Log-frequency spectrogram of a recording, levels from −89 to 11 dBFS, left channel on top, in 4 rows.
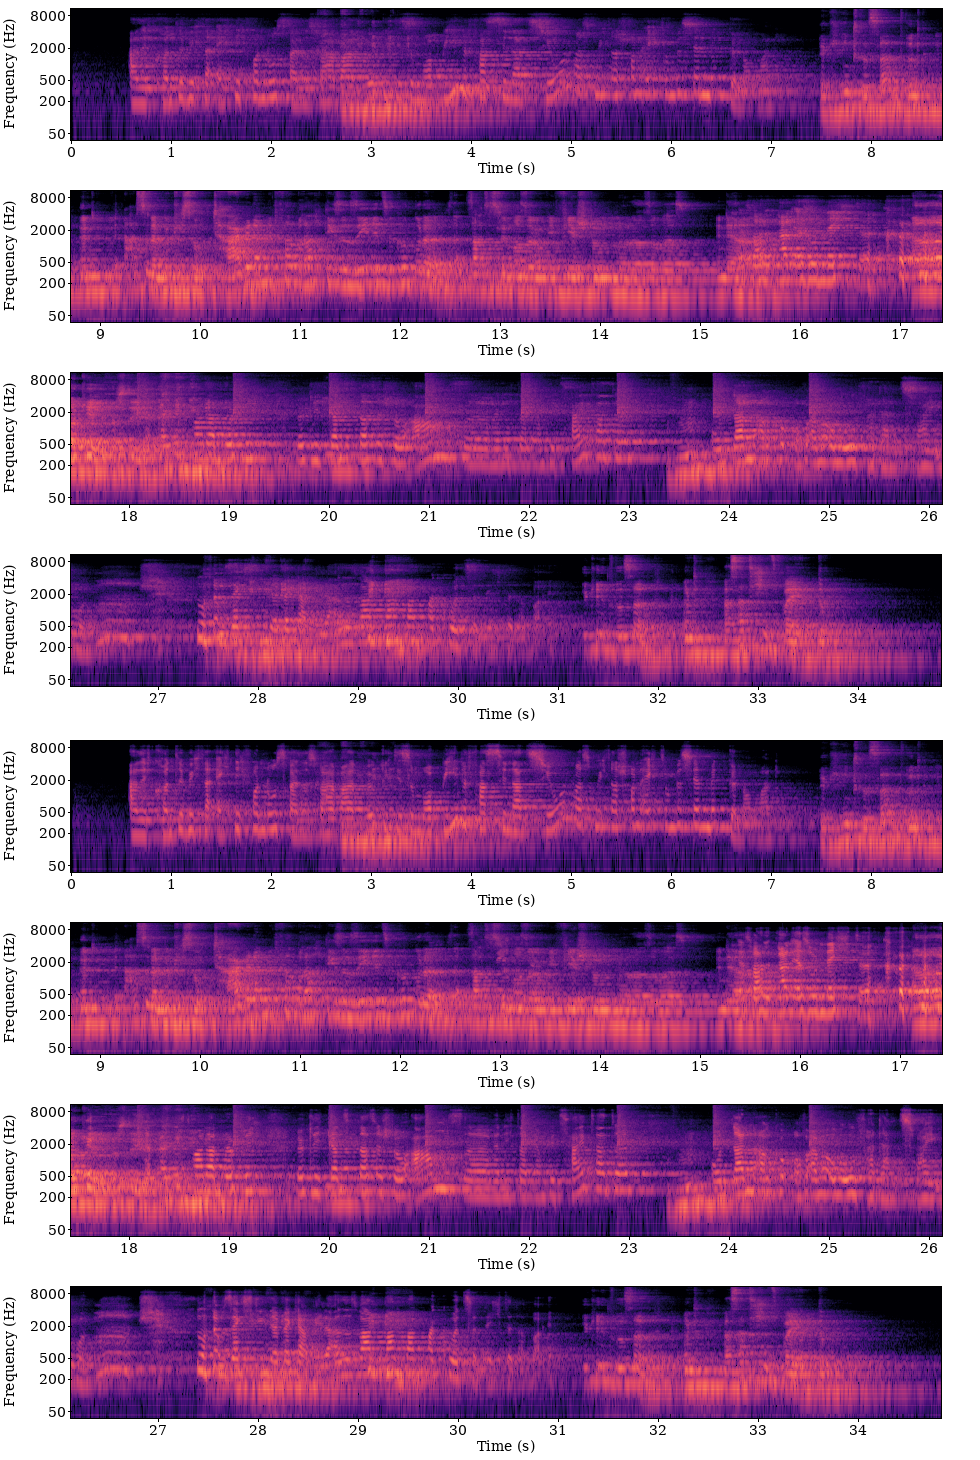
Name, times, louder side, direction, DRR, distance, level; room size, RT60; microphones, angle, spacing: voice 1, 0.6-7.0 12.3-12.4 12.9-13.4 13.9-14.1 15.4-17.6 18.0-23.3 23.8-29.6 29.9-30.8, right 2 dB, 55° right, 4 dB, 1.1 m, -28 dB
voice 2, 2.4-3.4 7.5-14.8 15.2-15.7 17.1-18.8 19.9-20.1 23.5-23.7 28.2-28.3 29.1-29.5 31.2-33.7, equal, 25° left, -2 dB, 2.6 m, -26 dB
sound 1, 17.6-25.3, equal, ahead, 2.4 m, -43 dB
24.0 x 9.6 x 4.5 m, 2.2 s
head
